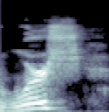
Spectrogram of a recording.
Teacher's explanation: For some reason in Appalachia, they add an R to wash, to make it sound worse.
